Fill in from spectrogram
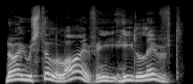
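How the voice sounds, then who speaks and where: A man's voice: high voice, animated, moderate pace, darkish tone, slightly rough. A man, a podcast guest who laughs often and recounts historical stories in detail. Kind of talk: casual podcast conversation.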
